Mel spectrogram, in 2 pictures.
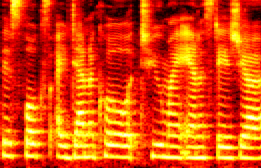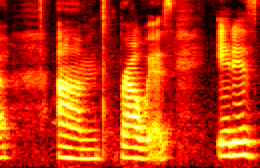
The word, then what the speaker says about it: Anastasia: I want to say Anastasia, but I know that Norvina pronounces it Anastasia, so I'm going to try to pronounce it properly.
